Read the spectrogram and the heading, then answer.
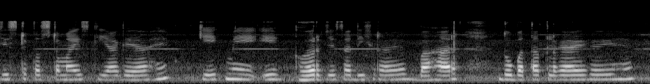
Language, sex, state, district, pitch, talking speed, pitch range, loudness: Hindi, female, Gujarat, Valsad, 220 Hz, 165 wpm, 215-230 Hz, -19 LUFS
